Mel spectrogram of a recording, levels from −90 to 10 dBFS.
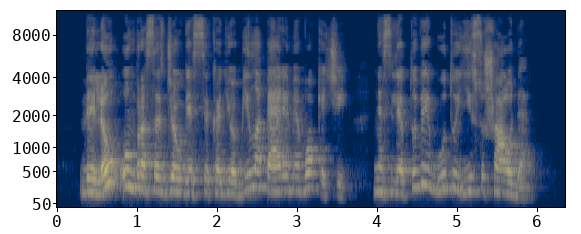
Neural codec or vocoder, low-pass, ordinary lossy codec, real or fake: none; 10.8 kHz; MP3, 64 kbps; real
